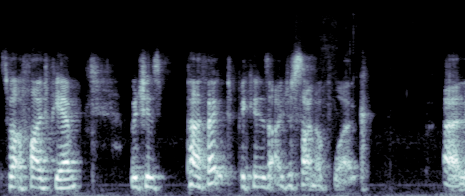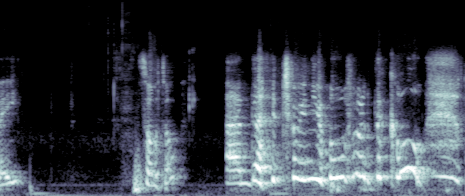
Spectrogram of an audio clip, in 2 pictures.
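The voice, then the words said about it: English accent. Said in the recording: “it's a little bit later in England, as you can probably tell from my accent.”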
